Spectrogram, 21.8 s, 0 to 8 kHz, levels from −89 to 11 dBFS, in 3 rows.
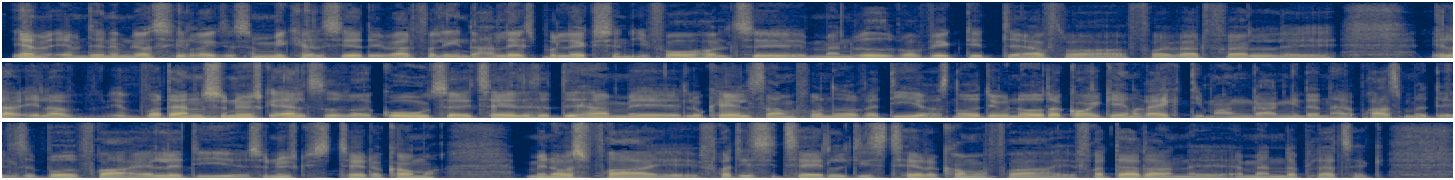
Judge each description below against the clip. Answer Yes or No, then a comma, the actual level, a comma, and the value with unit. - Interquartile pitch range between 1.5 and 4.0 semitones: Yes, narrow, 2.4 semitones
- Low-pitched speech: Yes, low, 125 Hz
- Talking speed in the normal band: No, fast, 255 wpm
